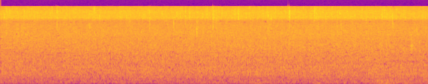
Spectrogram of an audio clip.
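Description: Steady rain pours onto the roof of a small house, a dense, even hiss of falling water that stays constant throughout without any voices.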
